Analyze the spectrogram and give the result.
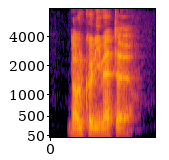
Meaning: in the crosshairs
- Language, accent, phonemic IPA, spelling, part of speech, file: French, France, /dɑ̃ l(ə) kɔ.li.ma.tœʁ/, dans le collimateur, prepositional phrase, LL-Q150 (fra)-dans le collimateur.wav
